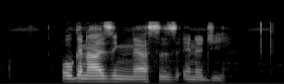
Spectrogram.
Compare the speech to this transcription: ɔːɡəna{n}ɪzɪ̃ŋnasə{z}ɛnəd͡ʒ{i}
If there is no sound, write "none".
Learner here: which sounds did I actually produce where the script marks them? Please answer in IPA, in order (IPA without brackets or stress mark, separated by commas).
none, z, i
